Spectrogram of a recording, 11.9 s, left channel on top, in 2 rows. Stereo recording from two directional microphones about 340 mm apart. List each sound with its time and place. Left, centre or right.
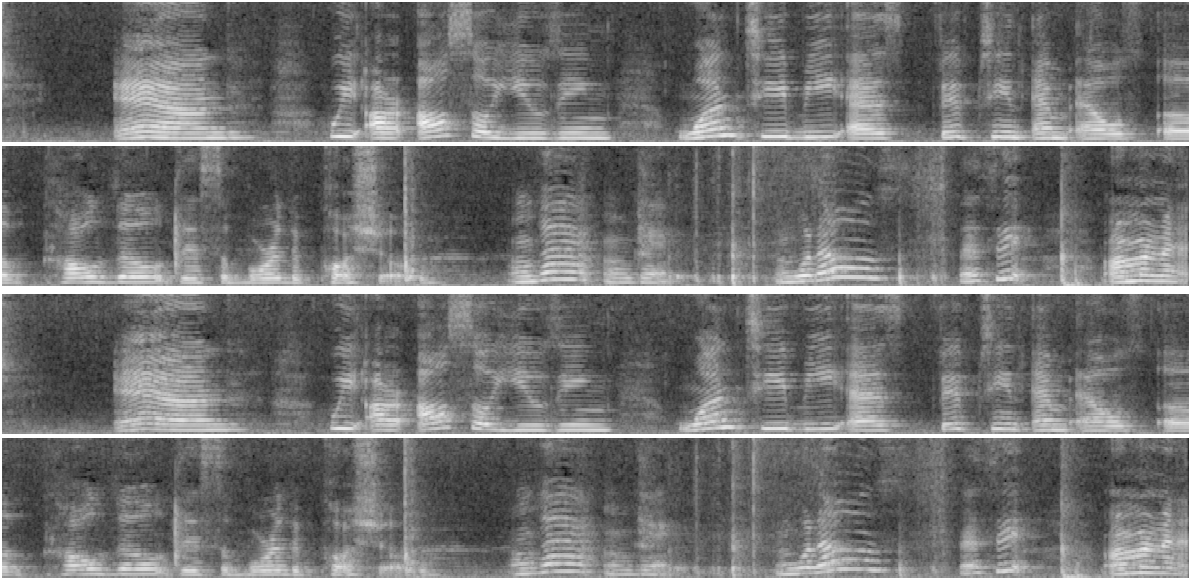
0.5 s a woman's voice: centre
